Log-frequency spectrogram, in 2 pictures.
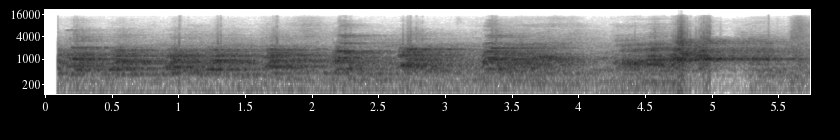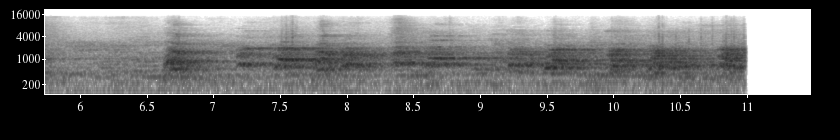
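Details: Dogs barking at a dog facility, recorded on 15 November 2019; rapid repeated barks in bursts, with several dogs overlapping almost continuously and a short pause near the middle.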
